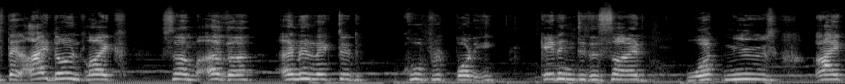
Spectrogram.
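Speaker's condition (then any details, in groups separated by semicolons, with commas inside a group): Quadriplegic cerebral palsy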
